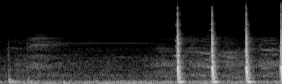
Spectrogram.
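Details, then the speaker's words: Tata Altroz AC blend door actuator motor, a repeat fault after an earlier glue repair, unit removed and shown: after a quiet stretch, four sharp ticks about three a second as the actuator skips because the flap can't reach full travel. "इसे पूरा पथ नहीं मिलता। इसीलिए यह cut-cut-cut-cut-cut-cut की आवाज करता है।"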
